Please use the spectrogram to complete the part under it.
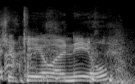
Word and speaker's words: Shaquille O'Neal: To a break because you chatted to Shaq Beal. – Oh, Shaquille. – Did I want to say it correctly? Yeah. Shaquille O'Neal.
